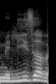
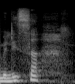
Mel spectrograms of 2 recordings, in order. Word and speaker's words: Melisa: sagen die Leute Melisa, weil ein S, aber eigentlich sagt man Melissa, mm, ist ja okay, ja, man kann es ja nicht wissen, dass es im Bosnischen keine Doppelkonsonanten gibt.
